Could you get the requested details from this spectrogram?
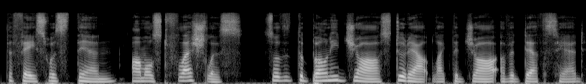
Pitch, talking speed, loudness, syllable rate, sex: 145 Hz, 205 wpm, -20 LUFS, 4.3 syllables/s, male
